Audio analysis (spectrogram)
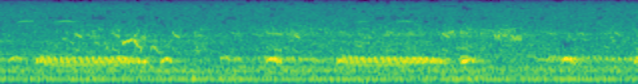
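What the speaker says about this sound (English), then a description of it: "Buffalo weavers in the background." Buffalo weavers chatter in the background of a sunrise safari drive, with repeated bird calls in short rhythmic bursts, moderately distant against quiet ambience.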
